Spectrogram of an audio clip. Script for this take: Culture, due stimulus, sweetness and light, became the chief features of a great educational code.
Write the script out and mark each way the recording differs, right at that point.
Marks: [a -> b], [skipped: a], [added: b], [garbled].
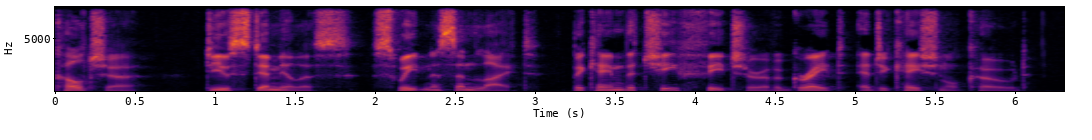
Culture, due stimulus, sweetness and light, became the chief [features -> feature] of a great educational code.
